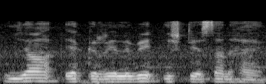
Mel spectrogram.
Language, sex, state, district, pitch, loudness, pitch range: Hindi, male, Jharkhand, Palamu, 130 Hz, -15 LUFS, 125-135 Hz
